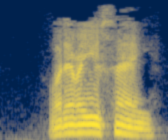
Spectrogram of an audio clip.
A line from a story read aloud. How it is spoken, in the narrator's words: Sparhawk replied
